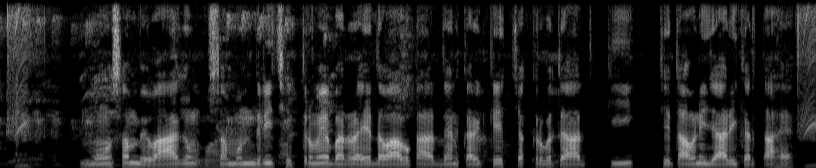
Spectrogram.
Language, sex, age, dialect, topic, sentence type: Hindi, male, 18-24, Kanauji Braj Bhasha, agriculture, statement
